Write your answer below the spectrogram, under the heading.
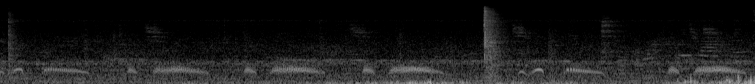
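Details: Wild dove in Cambodia, recorded 23 April 2020: a steady series of soft, low cooing notes, each a short rising-falling hoot, repeated roughly three times a second with brief pauses, a sharp click midway and a few faint chirps from other birds.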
